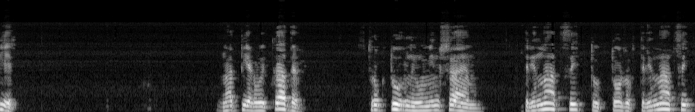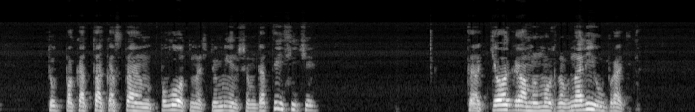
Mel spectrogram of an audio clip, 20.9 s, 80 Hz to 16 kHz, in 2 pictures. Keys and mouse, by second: 0.6 click, 3.2 click, 5.1-7.8 drag, 8.8-9.8 drag, 12.8-16.2 drag, 17.8 click, 18.6 space.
